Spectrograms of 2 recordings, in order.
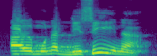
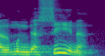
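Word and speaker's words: المندسين: belajarahtajrin minal munadiq almunaddisina atau almundassina ya bacanya almundasina baina sufuil muslimin.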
